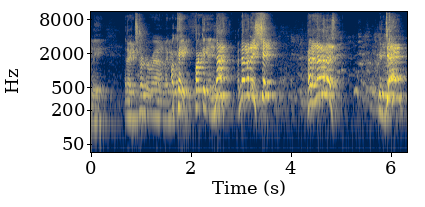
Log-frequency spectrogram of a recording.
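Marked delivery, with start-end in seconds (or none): 1.7-6.2 high, loud exasperated yelling; shouting down a ghost. Retold or imitated. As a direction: bellow it to banish an unwanted intruder. Retold outburst at a ghost.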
